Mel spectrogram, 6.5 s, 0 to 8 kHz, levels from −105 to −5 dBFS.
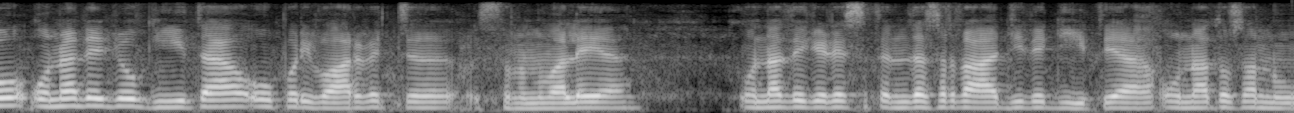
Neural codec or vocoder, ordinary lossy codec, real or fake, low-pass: codec, 16 kHz, 4.8 kbps, FACodec; none; fake; 7.2 kHz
